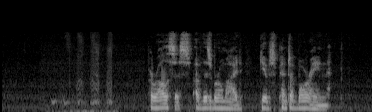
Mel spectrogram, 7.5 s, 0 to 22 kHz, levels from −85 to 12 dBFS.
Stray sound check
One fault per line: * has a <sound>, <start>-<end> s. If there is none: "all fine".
* has a squeak, 0.9-2.5 s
